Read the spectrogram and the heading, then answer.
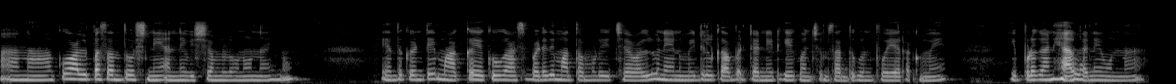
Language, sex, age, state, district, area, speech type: Telugu, female, 18-30, Andhra Pradesh, Sri Balaji, urban, spontaneous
